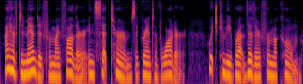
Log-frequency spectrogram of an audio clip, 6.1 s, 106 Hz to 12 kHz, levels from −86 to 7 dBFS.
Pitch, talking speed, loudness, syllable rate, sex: 170 Hz, 200 wpm, -20 LUFS, 5.0 syllables/s, female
